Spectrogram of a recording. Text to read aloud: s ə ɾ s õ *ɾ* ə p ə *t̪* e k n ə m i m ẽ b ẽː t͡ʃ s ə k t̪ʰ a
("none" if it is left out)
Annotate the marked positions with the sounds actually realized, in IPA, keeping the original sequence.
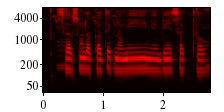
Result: l, t̪

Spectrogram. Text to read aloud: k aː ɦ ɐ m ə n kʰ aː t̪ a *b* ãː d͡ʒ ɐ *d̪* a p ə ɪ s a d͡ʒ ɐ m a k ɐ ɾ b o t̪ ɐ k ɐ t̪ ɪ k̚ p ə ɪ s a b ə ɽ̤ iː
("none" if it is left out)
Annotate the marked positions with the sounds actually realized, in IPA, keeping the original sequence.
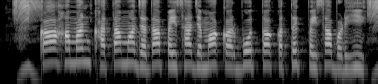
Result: m, d̪

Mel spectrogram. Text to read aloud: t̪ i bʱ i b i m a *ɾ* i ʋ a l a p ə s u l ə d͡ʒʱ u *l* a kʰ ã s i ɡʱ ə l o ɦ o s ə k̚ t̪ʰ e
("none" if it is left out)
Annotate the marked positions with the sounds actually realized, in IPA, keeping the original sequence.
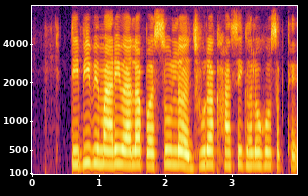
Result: ɾ, ɾ

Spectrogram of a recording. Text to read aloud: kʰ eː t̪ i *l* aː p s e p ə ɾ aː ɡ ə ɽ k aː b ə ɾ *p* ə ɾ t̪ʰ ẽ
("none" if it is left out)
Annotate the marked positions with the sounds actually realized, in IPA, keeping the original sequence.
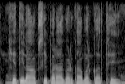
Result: l, k

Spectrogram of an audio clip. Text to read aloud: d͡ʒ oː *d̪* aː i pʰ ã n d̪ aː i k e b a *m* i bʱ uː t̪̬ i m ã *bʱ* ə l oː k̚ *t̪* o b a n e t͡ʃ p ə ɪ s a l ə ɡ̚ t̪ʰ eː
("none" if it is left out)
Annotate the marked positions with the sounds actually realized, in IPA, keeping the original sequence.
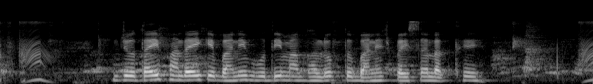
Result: t̪, n, ɡʱ, t̪

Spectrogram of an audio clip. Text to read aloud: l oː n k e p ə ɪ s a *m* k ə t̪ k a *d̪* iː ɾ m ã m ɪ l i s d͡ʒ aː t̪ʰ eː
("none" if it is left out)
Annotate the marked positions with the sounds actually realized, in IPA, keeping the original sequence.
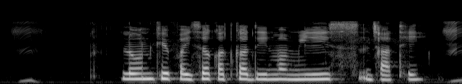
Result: none, d̪

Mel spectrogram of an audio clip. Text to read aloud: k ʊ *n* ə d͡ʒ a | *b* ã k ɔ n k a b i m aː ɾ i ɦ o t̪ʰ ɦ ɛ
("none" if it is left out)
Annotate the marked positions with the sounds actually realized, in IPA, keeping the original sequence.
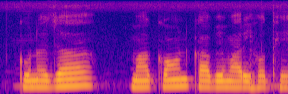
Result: n, m

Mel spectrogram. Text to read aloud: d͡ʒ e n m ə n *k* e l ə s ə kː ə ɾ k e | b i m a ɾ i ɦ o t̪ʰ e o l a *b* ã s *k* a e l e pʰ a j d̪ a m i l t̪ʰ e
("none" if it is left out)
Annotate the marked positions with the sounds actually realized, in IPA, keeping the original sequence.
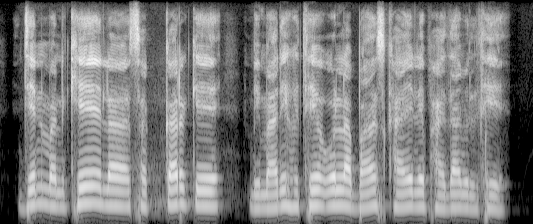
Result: kʰ, b, kʰ

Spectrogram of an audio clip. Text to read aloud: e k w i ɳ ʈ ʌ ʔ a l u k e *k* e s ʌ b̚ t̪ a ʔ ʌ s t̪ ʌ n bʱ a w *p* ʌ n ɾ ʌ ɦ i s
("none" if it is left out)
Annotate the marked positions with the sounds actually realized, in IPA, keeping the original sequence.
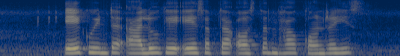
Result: ʔ, k

